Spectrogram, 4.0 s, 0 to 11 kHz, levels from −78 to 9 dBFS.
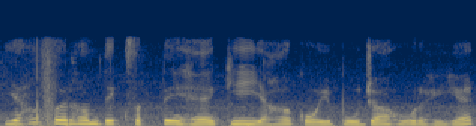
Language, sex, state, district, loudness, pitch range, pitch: Hindi, female, Himachal Pradesh, Shimla, -14 LUFS, 225-255 Hz, 235 Hz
